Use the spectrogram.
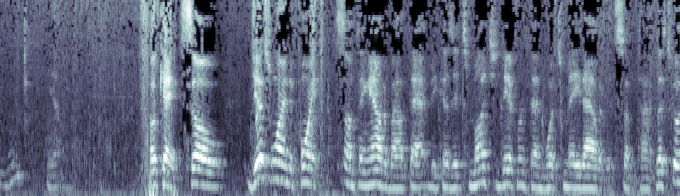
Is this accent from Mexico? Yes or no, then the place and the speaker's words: yes; Mexico; I grew up in Mexico, I was able to teach God's word in Spanish.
